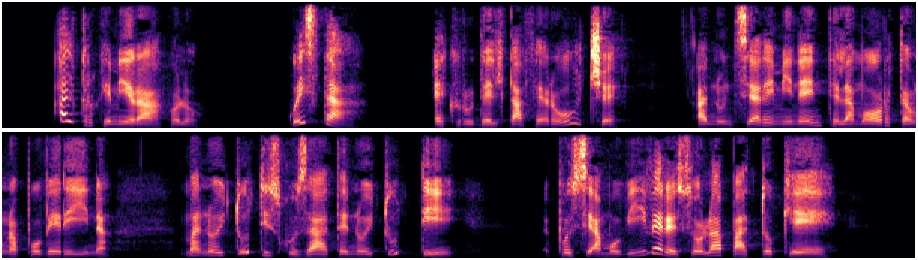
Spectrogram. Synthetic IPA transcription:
alt̪ɾok̟emːiɾaːkolo̰ | kwest̪a̰ | ɛkːɾud̪elt̪afːeɾɔːt͡ʃḛ | anːunt̪sjaːɾeːmːinɛnt̪elamɔrt̪eaunapoveɾiːna | mʔa̰nːojt̪ut̪ːiskuzaːt̪enojt̪ut̪ːḭ | posːja̰ːmoviːveɾesoːloafːat̪ːok̟e

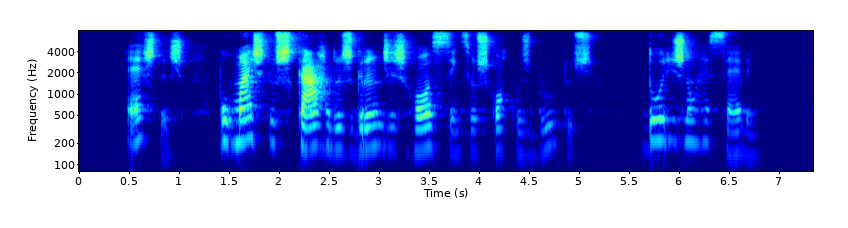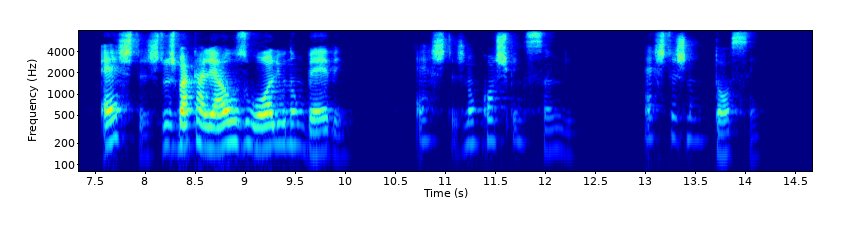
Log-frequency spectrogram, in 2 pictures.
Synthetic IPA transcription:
ɛʃt̪ɐs | pʊɾmajʃkɪʊʃkaɾd̪ʊzɡɾɐ̃nd͡ʒɪzhɔsẽj̃sewskɔɾpʊzbɾut̪ʊʃ | d̪oɾɪznɐ̃w̃ɦesɛbẽj̃ | ɛʃt̪ɐzd̪uzbakaʎawzuɔliʊnɐ̃w̃bɛbẽj̃ | ɛʃt̪ɐ̰ʒnɐ̃w̃kɔʃpẽj̃sɐ̃ŋɡʲɪ | ɛʃt̪ɐznɐ̃w̃t̪ɔsẽj̃

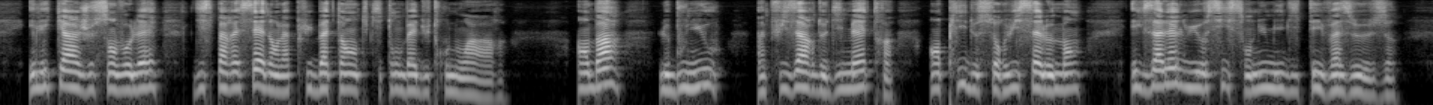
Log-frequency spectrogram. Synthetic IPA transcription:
elekʲaʒsɑ̃vɔlɛ | d̪ispaʁɛsɛd̪ɑ̃laplɥibat̪ɑ̃t̪kʲit̪ɔ̃bɛd̪yt̪χunwaʁ | ɑ̃ba | ləbunju | ɛ̃pɥizaʁd̪əd̪imɛt̪χ | ɑ̃plid̪əsəʁɥisɛlmɑ̃ | ɛɡzalɛlɥiosisɔ̃nymid̪it̪evazøːz

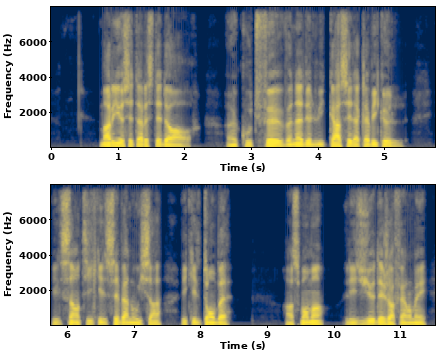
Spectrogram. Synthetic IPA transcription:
maʁjyset̪ɛʁɛst̪ed̪əɔːʁ | œ̃kud̪əføvənɛd̪əlɥikaselaklavikʲyl | ilsɑ̃t̪ʰikilsevanwisa | ekilt̪ɔ̃bɛ | ɑ̃səmɔmɑ̃ | lezjød̪eʒafɛʁme

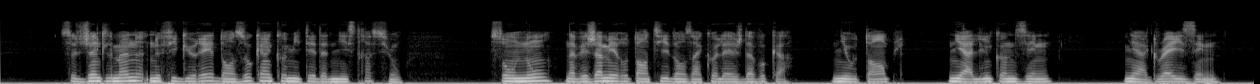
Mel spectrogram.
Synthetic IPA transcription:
səʒɛ̃t̪lmanːəfiɡʲyʁɛd̪ɑ̃zokʲɛ̃kɔmit̪ed̪ad̪minist̪χasjɔ̃ | sɔ̃nɔ̃ | navɛʒamɛʁət̪ɑ̃t̪ʰid̪ɑ̃zɛ̃kɔlɛʒd̪avɔka | niot̪ɑ̃pl | nialĩŋkɔnzinː | iaɡʁɛjzin

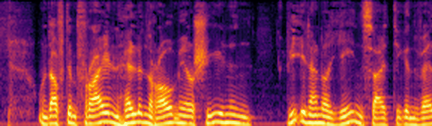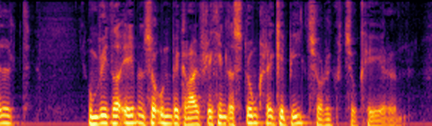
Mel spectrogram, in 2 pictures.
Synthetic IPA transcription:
ʊndaʊfd̥eːmfʁaɪənɦɛlənʁaʊməɛɐʃiːnən | viːɪnaɪnɐjeːnz̥aɪtɪɡənvɛlt | ʊmviːdɐʔeːbn̩zoːʔʊnbəɡʁaɪflɪçɪndasd̥ʊŋkʰləɡəbiːt̚t͡suʁʏkt͡sukʰḛːʁə̰n

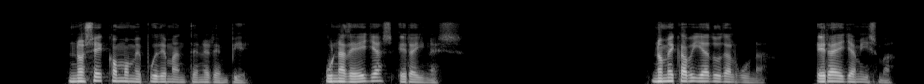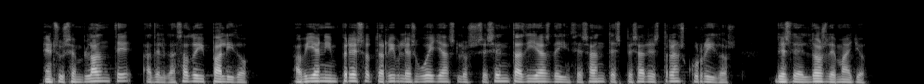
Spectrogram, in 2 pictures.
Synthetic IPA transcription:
no̞se̞ko̞mo̞me̞puðe̞mãnt̪e̞ne̞ɾe̞mpje̞ | unaðe̞eʎase̞ɾaine̞s | no̞me̞kaβ̞iaðuðaːlɣ̞una̰ | e̞ɾae̞ʎamizma | ensuse̞mblant̪e̞aðe̞lɣaθaðo̞ipaliðo̞ | aβ̞ianĩmpɾe̞so̞t̪e̞riβle̞zɣwe̞ʎazlo̞sːe̞se̞nt̪aðiazðe̞inθe̞sant̪e̞spe̞saɾe̞st̪ɾanskuriðo̞z | ðe̞zðe̞ːld̪o̞zðe̞maʎo̞

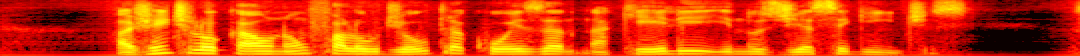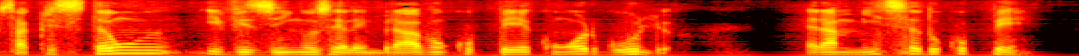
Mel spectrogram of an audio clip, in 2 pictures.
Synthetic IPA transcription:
aʒẽnt͡ʃɪlokawnɐ̃w̃falowd͡ʒɪowt̪ɾɐkʰojzɐnakʰelɪːnʊzd͡ʒiɐsːeɡĩnt͡ʃɪ̥s | ʊsakɾist̪ɐ̃w̃ɪvizĩɲʊshelẽmbɾavɐ̃w̃kupekõw̃oɾɡuʎʊ | ɛɾɐːmisɐd̪ʊkupe

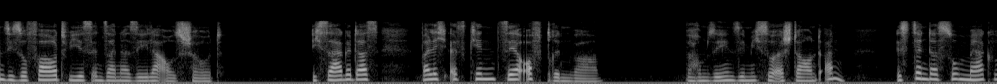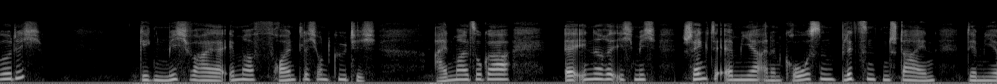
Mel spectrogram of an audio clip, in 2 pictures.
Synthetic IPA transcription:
nziːzofɔɐtv̥iːɛsɪnzaɪnɐzeːlə̰ʔa̰ʊsʃaʊt | ʔɪçz̥aːɡədas | vaɪlɪça̰lskʰɪntz̥eːɐʔɔft̚d̥ʁɪnvaːɐ | v̥aʁʊmzeːənziːmɪçz̥oːɛɐʃtaʊntʔa̰n | ʔɪst̚d̥ɛndasz̥oːmɛɐkv̥ʏɐɾɪç | ɡ̥eːɡŋ̩mɪçv̥aːɐeːɐʔɪmɐfʁ̥ɔʏntʰlɪçʊntɡ̥yːtʰɪç | ʔaɪnmaːlzoɡaːɐ | ʔɛɐʔɪ̰nəʁ̞əʔɪçmɪç | ʃɛŋktəʔḛːɐmiːɐʔa̰ɪnənɡʁoːsn̩blɪt͡sn̩dn̩ʃtaɪn | d̥eːɐmiːɐ

